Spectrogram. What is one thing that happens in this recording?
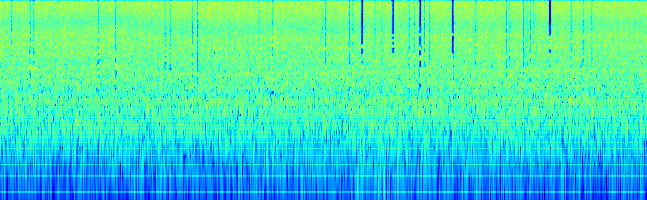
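Heavy rain drums steadily on a windscreen.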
